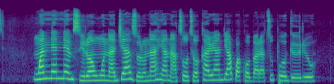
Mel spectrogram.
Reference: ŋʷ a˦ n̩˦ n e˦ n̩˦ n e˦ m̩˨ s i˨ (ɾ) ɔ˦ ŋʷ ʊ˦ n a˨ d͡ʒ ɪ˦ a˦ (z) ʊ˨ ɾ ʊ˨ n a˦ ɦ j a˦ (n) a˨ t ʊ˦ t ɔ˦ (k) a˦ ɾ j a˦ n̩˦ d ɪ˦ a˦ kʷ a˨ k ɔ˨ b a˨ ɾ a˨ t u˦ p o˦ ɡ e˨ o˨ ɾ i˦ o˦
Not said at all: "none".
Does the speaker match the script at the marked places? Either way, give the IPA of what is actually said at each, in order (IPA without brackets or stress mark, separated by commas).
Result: ɾ, z, n, k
